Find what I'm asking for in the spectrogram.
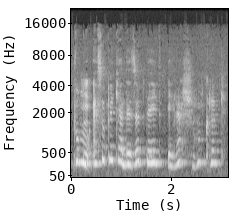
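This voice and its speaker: A woman's voice: high voice, normal speed, highs cut off. A young woman vlogging in a nervous, casual way, often dropping to a whisper. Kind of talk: casual vlog.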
